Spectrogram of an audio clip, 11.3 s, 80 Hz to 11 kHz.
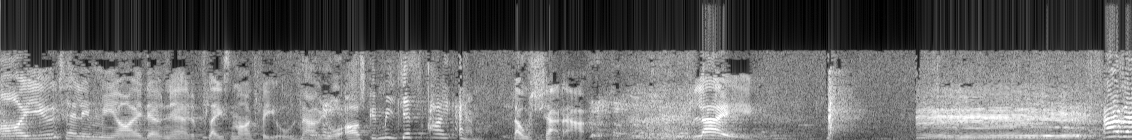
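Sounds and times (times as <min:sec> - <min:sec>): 
speech: 0:00.2 - 0:07.7
laughter: 0:02.9 - 0:03.7, 0:04.4 - 0:08.2
sharp knock: 0:08.3 - 0:08.6
cow letting out a loud sustained moo: 0:09.2 - 0:11.0.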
